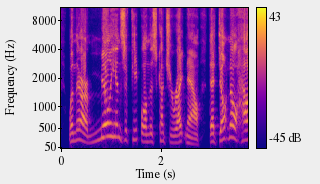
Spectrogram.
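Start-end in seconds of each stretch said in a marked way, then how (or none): none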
